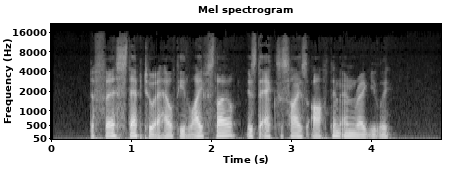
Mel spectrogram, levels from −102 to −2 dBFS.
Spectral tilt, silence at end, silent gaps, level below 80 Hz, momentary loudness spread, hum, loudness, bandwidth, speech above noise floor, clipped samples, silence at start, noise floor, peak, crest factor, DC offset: -6.5 dB/octave; 0.65 s; none; -44 dBFS; 8 LU; none; -22 LUFS; 15 kHz; 38 dB; under 0.1%; 0.5 s; -59 dBFS; -4 dBFS; 18 dB; under 0.1%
